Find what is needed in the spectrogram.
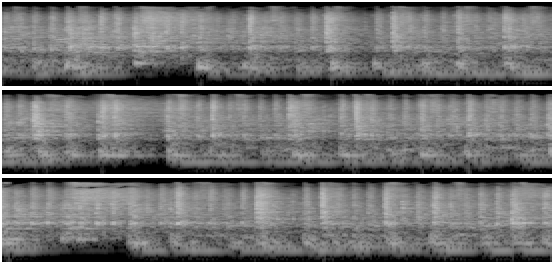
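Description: Live band music led by drums: a fast run of stick strokes over low, steady sustained notes.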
